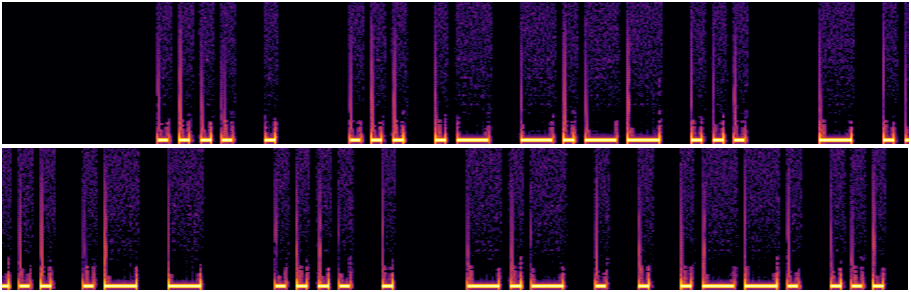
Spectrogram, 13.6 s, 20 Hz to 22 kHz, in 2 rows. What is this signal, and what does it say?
Morse code, heard as a keyed tone, about 15 wpm, 700 Hz. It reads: HE SAYS THAT HE KEEPS
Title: Additional Easy Phrases 15wpm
